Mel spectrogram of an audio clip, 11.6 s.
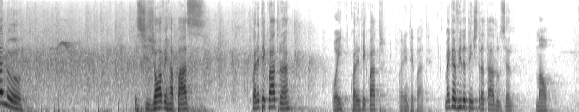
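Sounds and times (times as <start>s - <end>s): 
speech: 0.0s - 0.6s, 2.7s - 4.1s, 5.0s - 6.0s, 6.6s - 11.1s
applause: 0.0s - 6.6s.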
